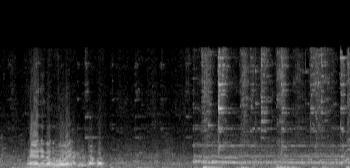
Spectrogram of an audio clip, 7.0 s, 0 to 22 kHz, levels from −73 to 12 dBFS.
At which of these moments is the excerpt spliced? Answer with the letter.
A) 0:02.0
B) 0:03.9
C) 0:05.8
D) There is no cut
B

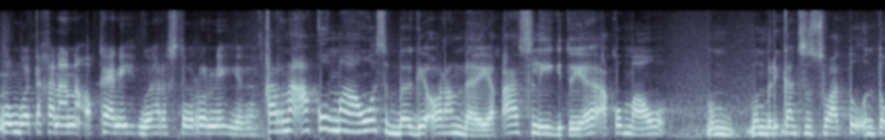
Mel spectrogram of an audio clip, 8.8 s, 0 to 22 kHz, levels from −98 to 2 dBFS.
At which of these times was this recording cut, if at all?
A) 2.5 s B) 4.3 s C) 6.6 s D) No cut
A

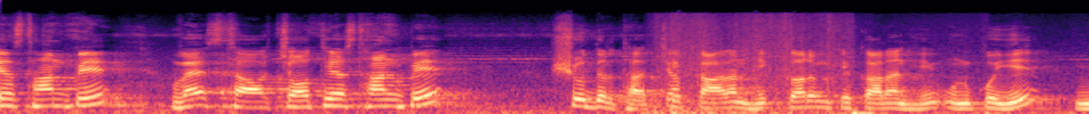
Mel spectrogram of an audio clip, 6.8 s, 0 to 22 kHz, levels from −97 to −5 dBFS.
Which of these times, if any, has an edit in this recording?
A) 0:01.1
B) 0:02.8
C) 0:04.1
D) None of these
C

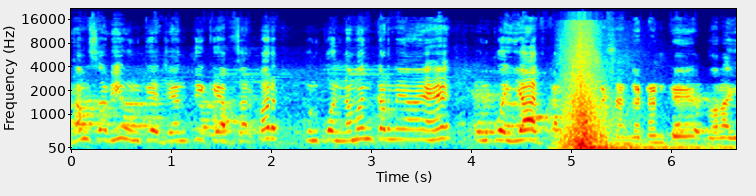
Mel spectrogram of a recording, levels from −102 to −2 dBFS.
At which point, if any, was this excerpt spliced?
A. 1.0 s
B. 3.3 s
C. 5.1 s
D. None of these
C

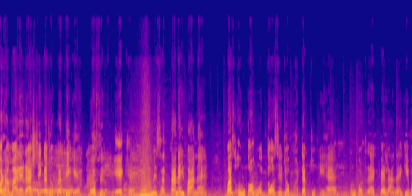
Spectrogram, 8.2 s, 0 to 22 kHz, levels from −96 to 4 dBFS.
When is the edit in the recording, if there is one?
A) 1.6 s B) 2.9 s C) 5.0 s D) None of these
B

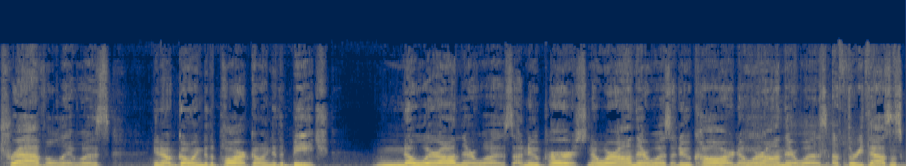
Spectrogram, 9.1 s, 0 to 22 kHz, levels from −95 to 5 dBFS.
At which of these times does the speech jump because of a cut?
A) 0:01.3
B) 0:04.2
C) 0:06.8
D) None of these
D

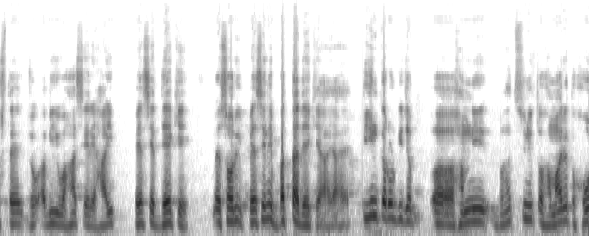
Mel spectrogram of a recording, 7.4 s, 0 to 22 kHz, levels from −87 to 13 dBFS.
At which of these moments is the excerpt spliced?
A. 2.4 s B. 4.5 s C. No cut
B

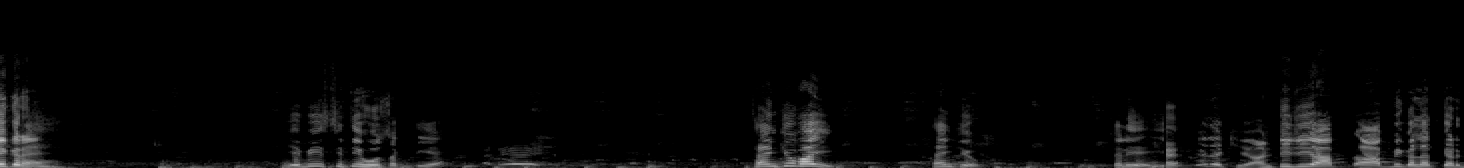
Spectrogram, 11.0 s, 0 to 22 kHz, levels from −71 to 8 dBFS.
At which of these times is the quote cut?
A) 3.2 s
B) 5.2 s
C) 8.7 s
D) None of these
C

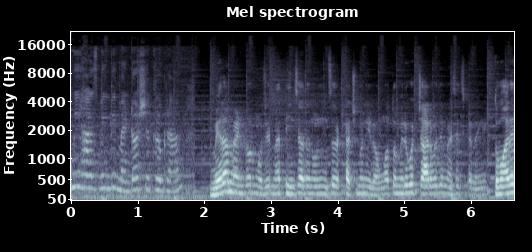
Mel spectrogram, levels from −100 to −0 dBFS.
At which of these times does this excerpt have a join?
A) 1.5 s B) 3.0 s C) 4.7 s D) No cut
B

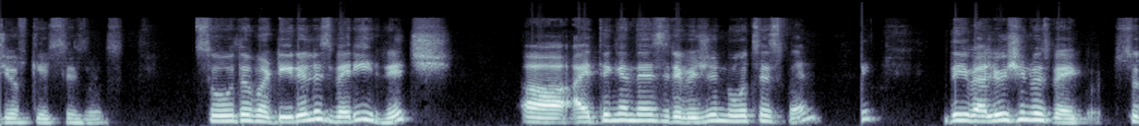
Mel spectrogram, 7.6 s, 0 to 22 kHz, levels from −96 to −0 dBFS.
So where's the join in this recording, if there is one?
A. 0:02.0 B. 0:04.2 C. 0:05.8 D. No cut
C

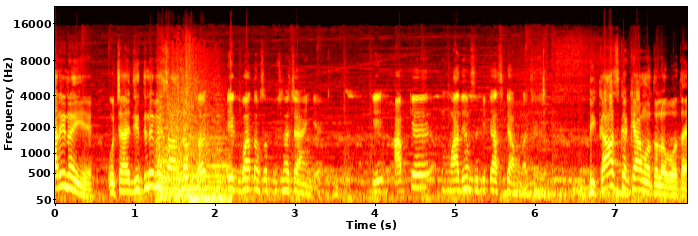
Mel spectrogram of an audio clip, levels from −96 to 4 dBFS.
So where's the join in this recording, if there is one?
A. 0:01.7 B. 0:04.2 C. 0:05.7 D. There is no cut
A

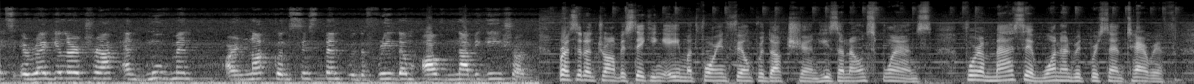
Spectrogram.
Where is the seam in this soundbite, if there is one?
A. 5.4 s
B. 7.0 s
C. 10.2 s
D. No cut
A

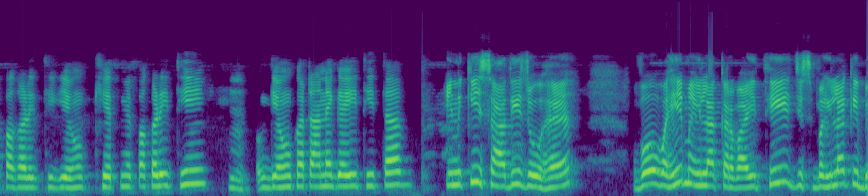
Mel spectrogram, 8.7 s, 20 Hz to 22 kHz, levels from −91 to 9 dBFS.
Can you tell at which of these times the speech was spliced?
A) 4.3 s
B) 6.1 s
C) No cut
A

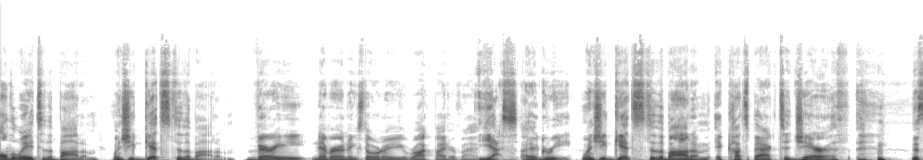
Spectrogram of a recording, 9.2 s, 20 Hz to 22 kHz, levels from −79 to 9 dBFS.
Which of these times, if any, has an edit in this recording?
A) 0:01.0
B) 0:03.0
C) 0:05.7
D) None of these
D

